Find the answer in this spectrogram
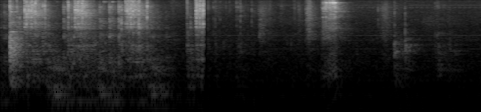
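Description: Metal parts handled on a wooden workbench: a scraping, rubbing noise for about two and a half seconds, then a few sharp clicks as pieces are set down.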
